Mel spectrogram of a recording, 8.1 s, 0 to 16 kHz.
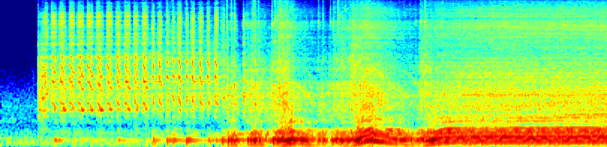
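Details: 1976 Kawasaki KZ900 with a Mr. Turbo package installed in 1981 and a Bendix carburetor, fuel valve on reserve; the starter churns about three seconds, the engine catches, rises and falls cleanly on a couple of blips, then settles to an even idle: normal start.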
